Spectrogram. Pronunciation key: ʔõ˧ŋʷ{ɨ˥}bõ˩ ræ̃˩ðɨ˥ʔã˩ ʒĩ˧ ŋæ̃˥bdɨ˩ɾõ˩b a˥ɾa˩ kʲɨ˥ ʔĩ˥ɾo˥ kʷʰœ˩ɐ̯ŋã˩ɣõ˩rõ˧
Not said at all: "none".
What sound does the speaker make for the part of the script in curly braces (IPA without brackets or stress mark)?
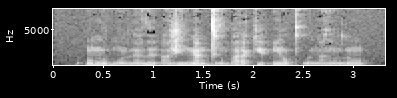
ɨ˥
